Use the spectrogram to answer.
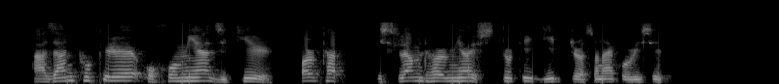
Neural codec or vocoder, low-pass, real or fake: none; 7.2 kHz; real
